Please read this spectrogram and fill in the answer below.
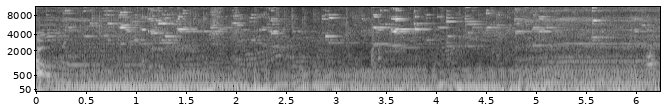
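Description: Wind chimes ringing, scattered short high metallic notes, over sustained low tones that change pitch about once a second.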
